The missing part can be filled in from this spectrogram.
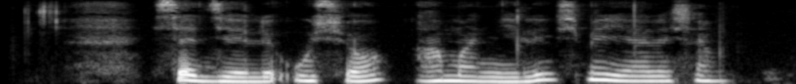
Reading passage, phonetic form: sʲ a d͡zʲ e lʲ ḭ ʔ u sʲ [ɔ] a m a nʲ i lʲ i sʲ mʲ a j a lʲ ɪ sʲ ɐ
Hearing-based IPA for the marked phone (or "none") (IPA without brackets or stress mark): ɔ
